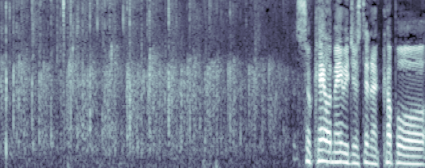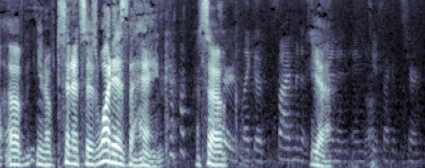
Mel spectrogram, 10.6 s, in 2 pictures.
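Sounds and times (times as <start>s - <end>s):
church congregation applauding to welcome guests at a morning service: 0.0s - 4.2s
speech: 3.8s - 8.3s, 9.2s - 9.6s.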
